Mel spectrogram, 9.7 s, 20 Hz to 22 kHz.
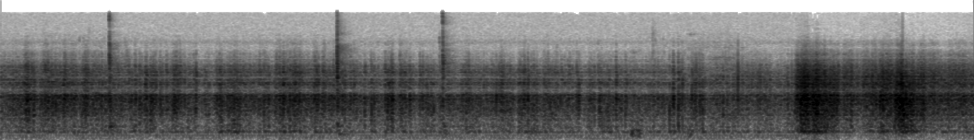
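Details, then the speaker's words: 1953 Hallicrafters Atom four-tube radio being fed a strongly modulated signal from a loop: only faint hiss and scattered crackles with a barely audible tone while converter and IF stages are probed; weak crackling audio, signal loss suspected in the IF stage. "I got the modulation turned up so loud this thing should be just blasting through this radio right"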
